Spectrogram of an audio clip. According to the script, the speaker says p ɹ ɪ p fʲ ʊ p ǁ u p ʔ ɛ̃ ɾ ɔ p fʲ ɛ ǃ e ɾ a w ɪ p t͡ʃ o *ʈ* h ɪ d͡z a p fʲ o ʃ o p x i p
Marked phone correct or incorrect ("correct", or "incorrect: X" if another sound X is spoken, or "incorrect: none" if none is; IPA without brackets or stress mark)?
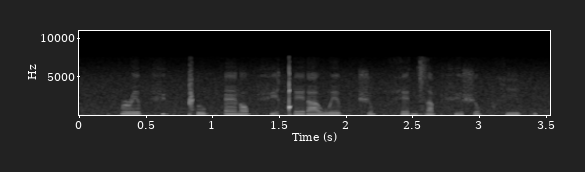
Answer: incorrect: p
